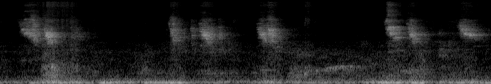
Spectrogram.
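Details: Sparrows in a backyard give short, bright chirps in loose bursts every second or so, over a steady low rumble of background noise.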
